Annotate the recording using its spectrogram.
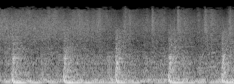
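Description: Large double-headed bass drums of a matachín dance band beaten in a steady rhythm, a little under two strokes a second, each stroke ringing on into the next.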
